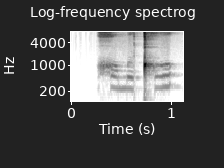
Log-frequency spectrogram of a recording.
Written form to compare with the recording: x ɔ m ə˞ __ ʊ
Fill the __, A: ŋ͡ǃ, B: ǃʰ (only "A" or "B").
B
